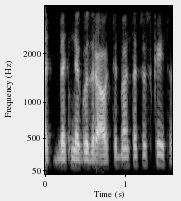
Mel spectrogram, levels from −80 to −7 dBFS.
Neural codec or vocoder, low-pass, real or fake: none; 3.6 kHz; real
